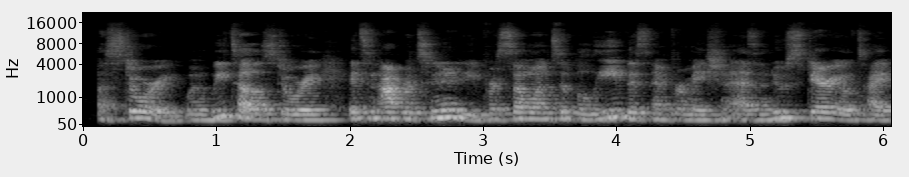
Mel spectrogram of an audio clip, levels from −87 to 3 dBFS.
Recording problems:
off-mic speech; far
room echo; slight; dies away in 0.4 s

